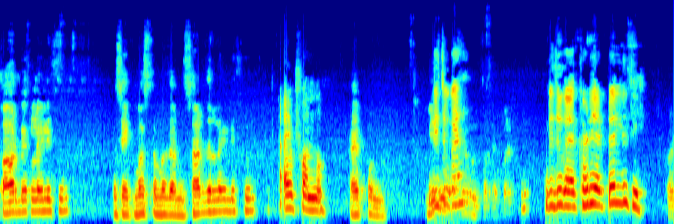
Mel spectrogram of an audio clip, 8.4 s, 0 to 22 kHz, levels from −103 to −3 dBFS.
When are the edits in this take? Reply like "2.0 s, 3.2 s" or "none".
none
